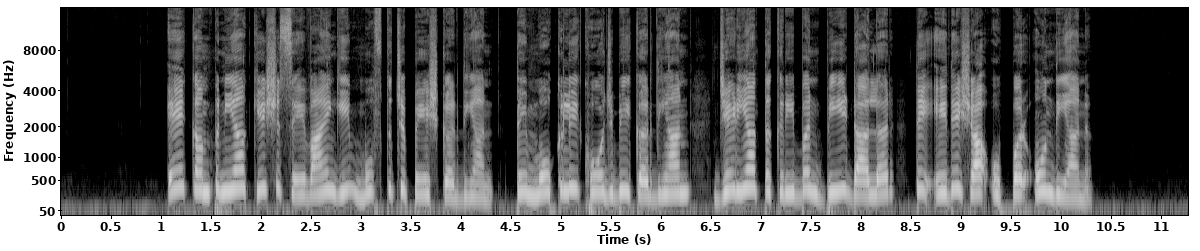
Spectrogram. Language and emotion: Dogri, neutral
